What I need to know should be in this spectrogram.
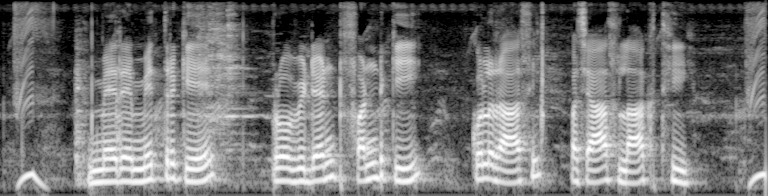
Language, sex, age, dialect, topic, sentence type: Hindi, male, 25-30, Kanauji Braj Bhasha, banking, statement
